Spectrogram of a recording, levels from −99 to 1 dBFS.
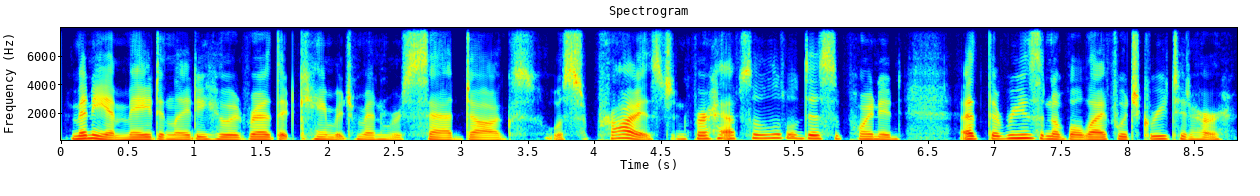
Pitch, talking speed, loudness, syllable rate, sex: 180 Hz, 185 wpm, -20 LUFS, 5.4 syllables/s, female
